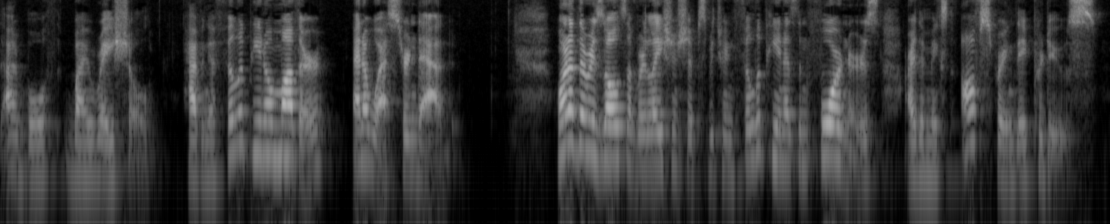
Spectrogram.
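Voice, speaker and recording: A woman speaking as a host, moving between scripted introduction and casual interview questions. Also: medium pitch.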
